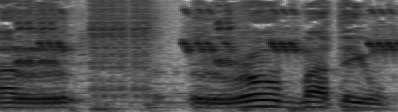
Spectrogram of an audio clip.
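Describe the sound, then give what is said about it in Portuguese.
A person imitates bird chirping with their voice, producing a few warbling, whistle-like chirps that sweep up and down in pitch, clear and fairly loud. “Lógico, eu só faço barulho de passarinho. Então aproveita e fala do Twitter em cima desse barulho.”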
